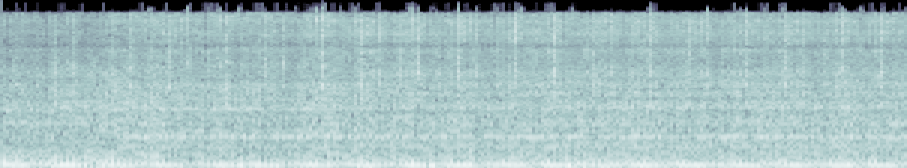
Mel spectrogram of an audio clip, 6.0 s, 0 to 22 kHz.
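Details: 1989 Dodge W100 at idle after exhaust pipe welding: loud idle with an uneven puffing tick, about two a second; suspected exhaust leak near the O2 sensor, not confirmed.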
